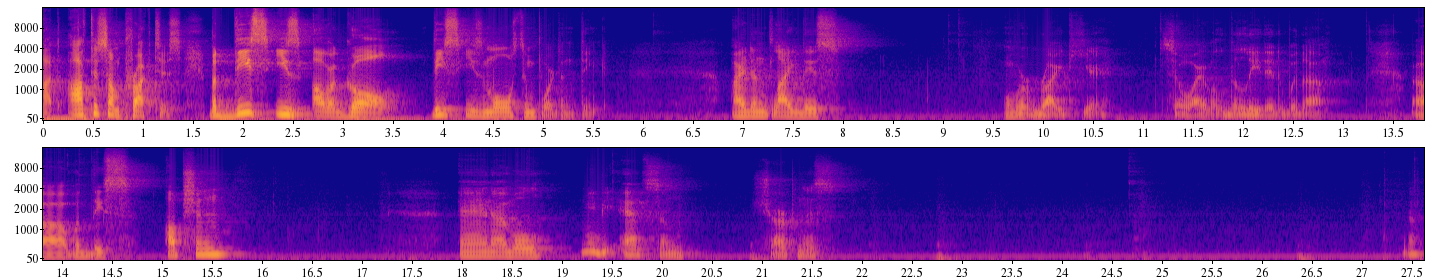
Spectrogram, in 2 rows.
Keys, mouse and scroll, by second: 6.0 click, 9.0 click, 9.1 click, 10.6 scroll up 1, 11.5 scroll down 1, 14.0 click, 14.1 click, 16.1 scroll up 1, 18.5 click, 18.6 click, 19.4 click, 24.9-25.2 scroll down 1, 27.1 middle click.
